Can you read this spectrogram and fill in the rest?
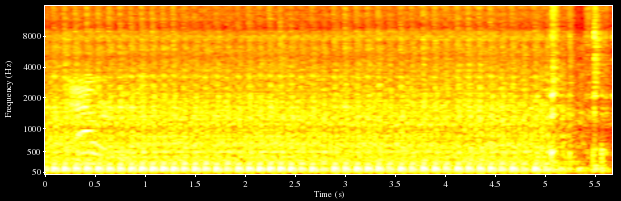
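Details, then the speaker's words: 2011 John Deere D110 with its replacement engine rebuilt from boxed parts, after straightening the rod bend to lower the idle, run without choke: a quick, steady single-cylinder thump holds an even beat without misses until shutdown, running normally. "That thing runs good."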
